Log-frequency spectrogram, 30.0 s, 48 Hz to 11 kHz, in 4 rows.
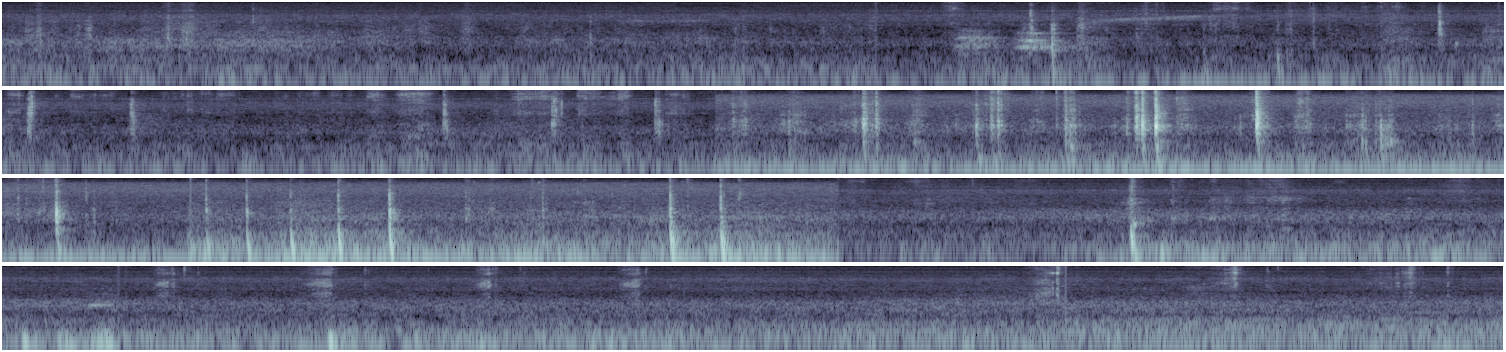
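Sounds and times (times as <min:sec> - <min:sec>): hand tools clicking and tapping: 0:11.1 - 0:19.2.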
